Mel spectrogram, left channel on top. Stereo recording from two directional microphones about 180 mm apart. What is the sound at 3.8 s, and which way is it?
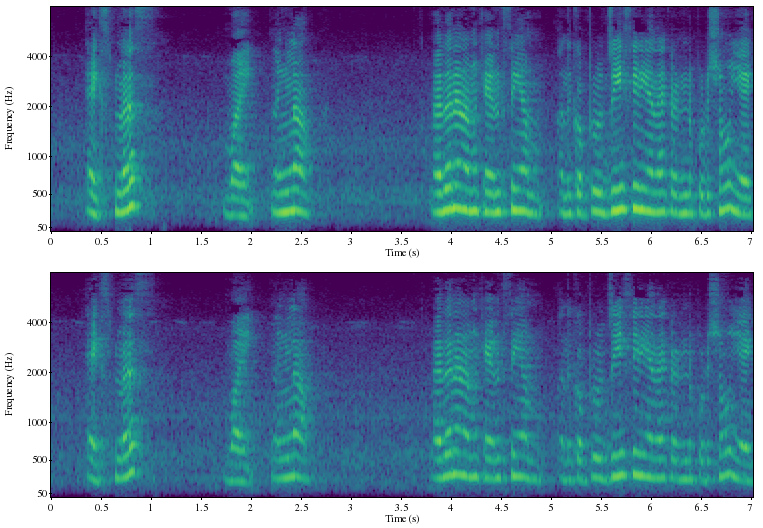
A woman's voice, 40° left (ahead or behind).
